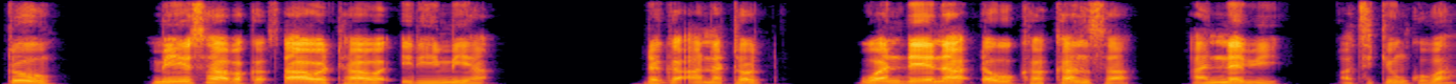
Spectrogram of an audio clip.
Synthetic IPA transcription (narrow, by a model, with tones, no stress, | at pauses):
to˨ | meː˨jsaː˦˨ba˨ka˨sʼaː˦wɐ˨taː˦wa˨ʔɪ˨ɾiː˨mɪ˦jaː˨ | dɐ˨ɡa˨ʔa˨nɐ˨tɔ˦˨t̚ | wɐ˦nda˨jɐ˦naː˨ɗa˦wkaː˨kɐ˦˨nsa˨ | ʔa˨nːɐ˦biː˨ | ʔa˨t͡ʃɪ˦kʲɪ˦ŋkʷu˨ba˦ʔ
